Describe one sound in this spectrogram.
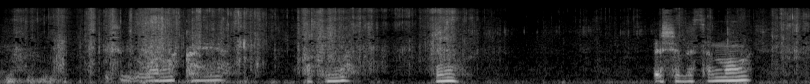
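Dry grass and leaves rustle as a hand pushes through them.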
